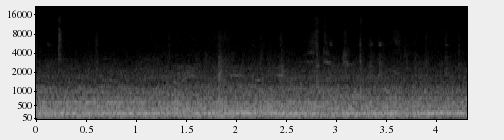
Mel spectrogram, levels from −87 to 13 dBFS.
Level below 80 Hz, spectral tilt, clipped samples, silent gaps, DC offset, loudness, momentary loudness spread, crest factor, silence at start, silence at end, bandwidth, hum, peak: -64 dBFS; -9.5 dB/octave; under 0.1%; none; under 0.1%; -34 LUFS; 2 LU; 12 dB; 0 s; 0 s; 9.4 kHz; none; -20 dBFS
